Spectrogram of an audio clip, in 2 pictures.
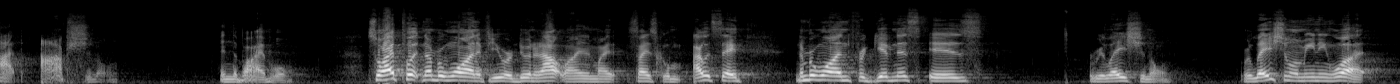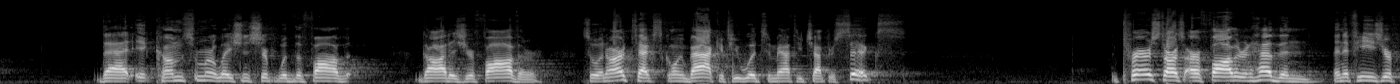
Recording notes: Faith Baptist Church in Hamilton, NJ.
